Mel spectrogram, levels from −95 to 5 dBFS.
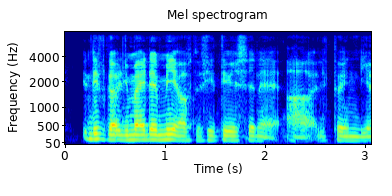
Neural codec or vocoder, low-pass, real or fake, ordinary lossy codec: codec, 16 kHz, 4.8 kbps, FACodec; 7.2 kHz; fake; none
